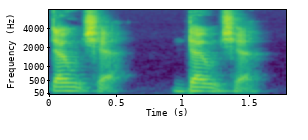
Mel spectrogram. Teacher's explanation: In American English, don't you would maybe be more of a pronounced T in the contraction.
